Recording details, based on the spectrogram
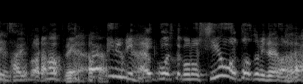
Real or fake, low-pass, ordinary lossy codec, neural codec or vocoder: fake; 7.2 kHz; none; codec, 24 kHz, 1.5 kbps, HILCodec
